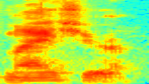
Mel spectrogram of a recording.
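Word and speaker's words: מעשר: It is tenth in the Hebrew and it's pronounced ma'aser.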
